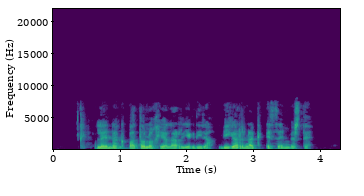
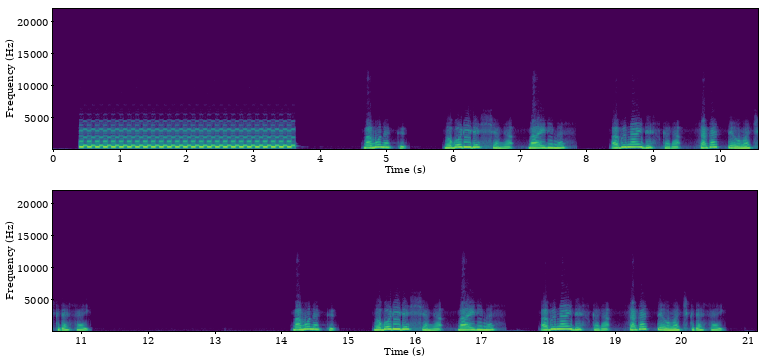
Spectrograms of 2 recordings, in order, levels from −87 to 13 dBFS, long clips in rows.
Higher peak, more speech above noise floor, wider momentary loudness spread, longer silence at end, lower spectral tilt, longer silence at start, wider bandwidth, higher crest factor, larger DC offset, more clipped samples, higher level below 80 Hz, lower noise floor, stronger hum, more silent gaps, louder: about the same, -2 dBFS vs -4 dBFS; second, 22 dB vs 67 dB; about the same, 12 LU vs 10 LU; about the same, 0.45 s vs 0.5 s; second, -7 dB/octave vs -10.5 dB/octave; about the same, 0.4 s vs 0.4 s; first, 7.8 kHz vs 4.7 kHz; first, 18 dB vs 10 dB; neither; neither; about the same, -56 dBFS vs -58 dBFS; second, -40 dBFS vs -82 dBFS; neither; neither; second, -18 LUFS vs -14 LUFS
